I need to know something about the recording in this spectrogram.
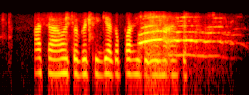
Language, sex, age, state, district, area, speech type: Santali, female, 18-30, Jharkhand, Seraikela Kharsawan, rural, conversation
